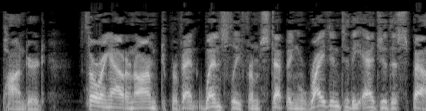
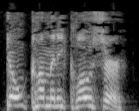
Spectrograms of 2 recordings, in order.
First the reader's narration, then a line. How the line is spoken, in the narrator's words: yelled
